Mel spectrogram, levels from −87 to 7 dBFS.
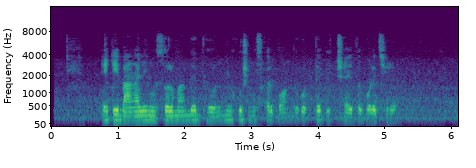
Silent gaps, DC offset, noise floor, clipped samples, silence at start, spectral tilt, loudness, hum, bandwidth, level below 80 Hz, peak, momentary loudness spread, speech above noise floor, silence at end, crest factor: none; under 0.1%; -46 dBFS; under 0.1%; 0.75 s; -6 dB/octave; -21 LUFS; none; 7.6 kHz; -60 dBFS; 0 dBFS; 11 LU; 26 dB; 0.9 s; 20 dB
